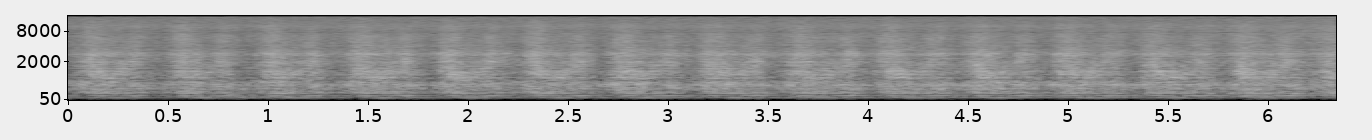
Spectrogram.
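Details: Miele Softtronic W6544 washing machine, drum loose and noisy (bearing damage questioned): regular heavy knock a little over twice a second in step with the turning drum over motor hum; broken drum spider (Trommelkreuz) lets the drum wobble.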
